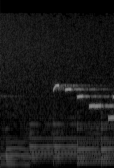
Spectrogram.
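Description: Recorded music playing: a high, whistle-like melody with short slides over a chord accompaniment that changes about every half second.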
